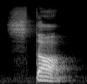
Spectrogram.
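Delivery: "stop" ending with closed lips; unreleased p. Shown as a demonstration. Teacher demonstrating, "stop" with no air after p. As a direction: make the p of "stop" but hold the air. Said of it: "faço a boca do P".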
